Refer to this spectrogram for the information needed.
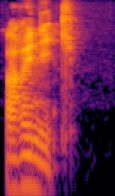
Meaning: arenic
- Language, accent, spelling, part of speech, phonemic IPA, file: French, France, arénique, adjective, /a.ʁe.nik/, LL-Q150 (fra)-arénique.wav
